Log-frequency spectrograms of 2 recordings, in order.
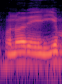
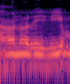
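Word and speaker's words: honorarium: हुनरेरियम बोलते हैं या ऑनरेरियम बोलते हैं क्योंकि होनर को ऑनर बोलते हैं। ठीक है? एच साइलेंट हो जाता है।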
